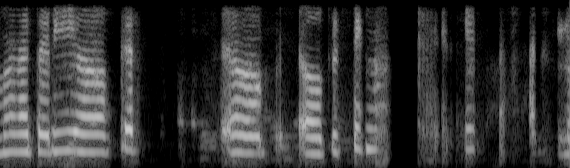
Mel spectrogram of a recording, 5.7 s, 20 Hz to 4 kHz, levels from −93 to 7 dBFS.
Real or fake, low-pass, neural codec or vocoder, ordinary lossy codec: fake; 3.6 kHz; codec, 44.1 kHz, 2.6 kbps, DAC; none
